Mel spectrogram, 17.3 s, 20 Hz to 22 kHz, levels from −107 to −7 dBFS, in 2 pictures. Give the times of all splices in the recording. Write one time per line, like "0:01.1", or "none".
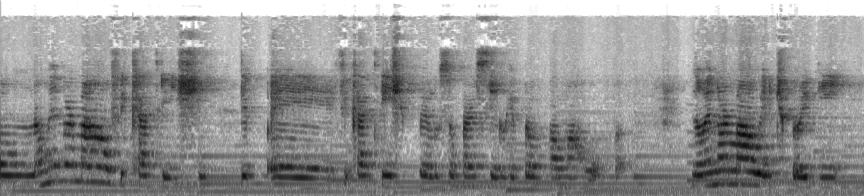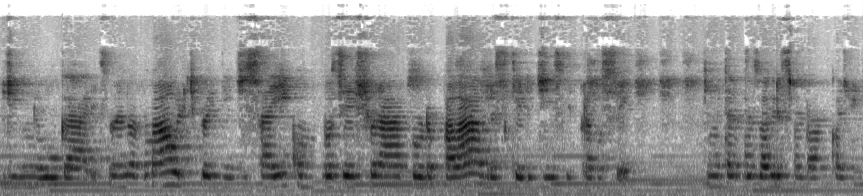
0:11.8
0:15.6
